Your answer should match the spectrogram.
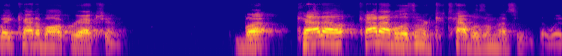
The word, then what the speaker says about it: catabolism: an example of a catabolic reaction but cata catabolism or catabolism that's the way to pronounce it there's only one of the two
